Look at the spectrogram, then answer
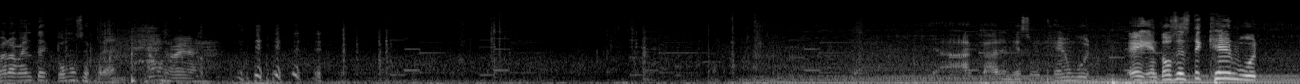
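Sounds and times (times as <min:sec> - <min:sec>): truck engine rumbling: 0:00.9 - 0:13.0
dashboard chime beeps: 0:03.9 - 0:05.4, 0:06.3 - 0:12.2.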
